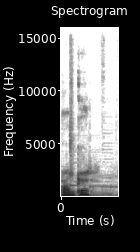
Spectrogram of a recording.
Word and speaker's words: Anchor: que se escribe, bueno, se escribe Anchor, pero es Anchor.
